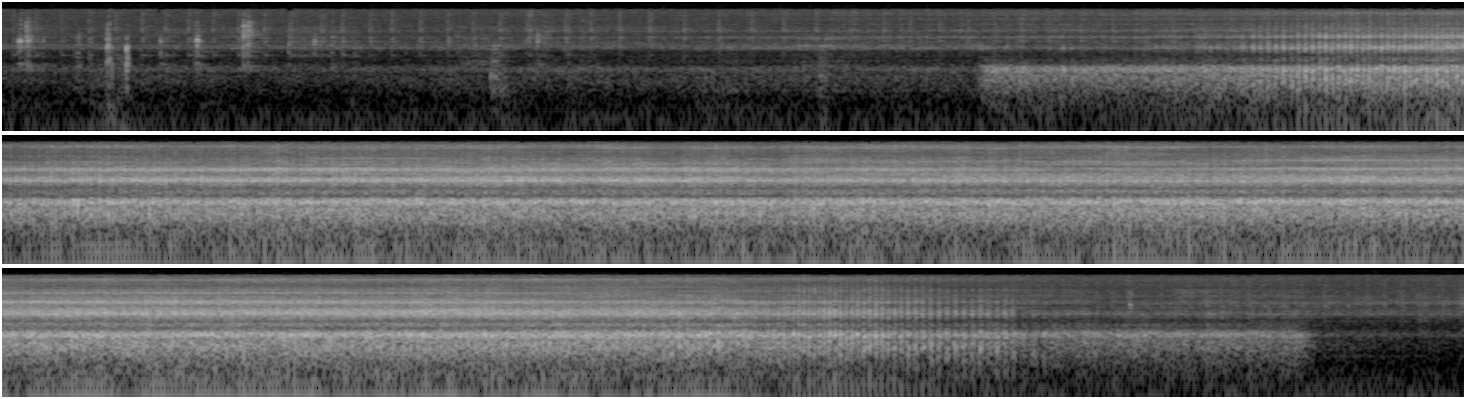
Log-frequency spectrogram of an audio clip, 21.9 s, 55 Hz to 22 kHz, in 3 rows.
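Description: An Optimus 8R camping stove burns with a steady roaring hiss that swells after a few quiet seconds, holds evenly for about fifteen seconds, then fades near the end.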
